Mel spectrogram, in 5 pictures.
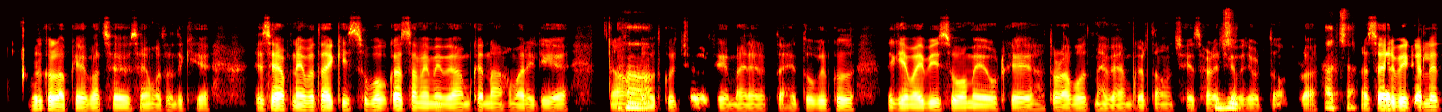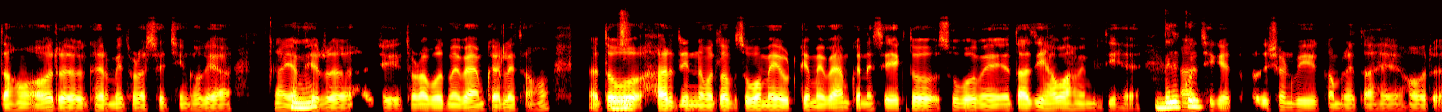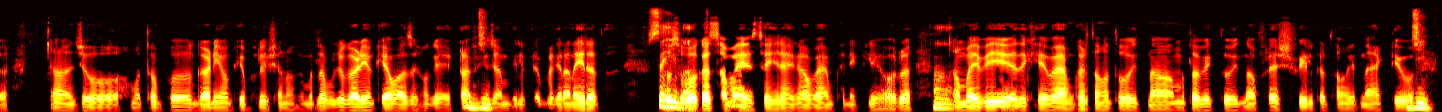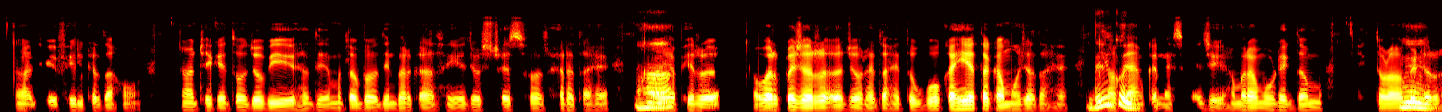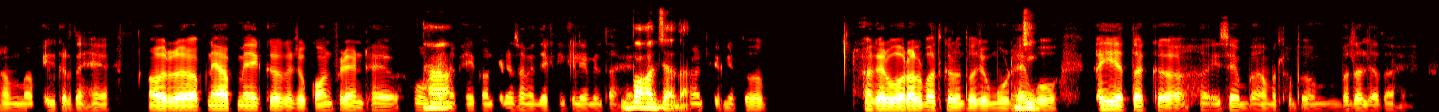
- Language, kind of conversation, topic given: Hindi, unstructured, व्यायाम करने से आपका मूड कैसे बदलता है?
- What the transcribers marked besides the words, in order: tongue click; in English: "स्ट्रेचिंग"; tapping; distorted speech; tongue click; in English: "पॉल्यूशन"; in English: "ट्रैफिक जैम"; other background noise; in English: "फ्रेश फ़ील"; in English: "एक्टिव"; in English: "फ़ील"; in English: "स्ट्रेस"; in English: "वर्क प्रेशर"; in English: "मूड"; in English: "बेटर"; in English: "फ़ील"; in English: "कॉन्फ़िडेंट"; in English: "कॉन्फ़िडेंस"; tongue click; in English: "ओवरॉल"; in English: "मूड"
